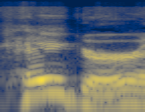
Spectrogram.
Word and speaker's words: CAGR: interesting the definition according to Investopedia is that kager and this that's the way you pronounce it as kager but this is what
